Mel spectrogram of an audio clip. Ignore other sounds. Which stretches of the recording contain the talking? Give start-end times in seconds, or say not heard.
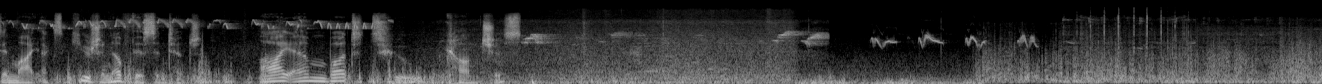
0.0-5.2.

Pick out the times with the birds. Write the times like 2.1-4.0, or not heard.
0.1-13.1.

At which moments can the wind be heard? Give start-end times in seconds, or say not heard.
0.0-13.1.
